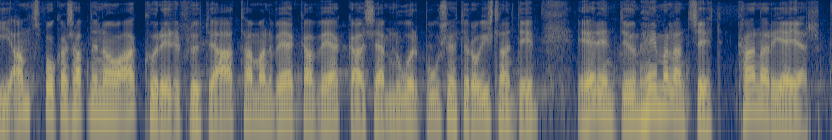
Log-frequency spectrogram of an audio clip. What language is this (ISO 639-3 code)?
isl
